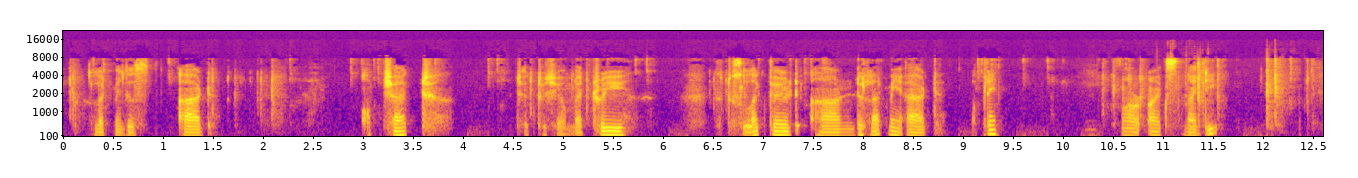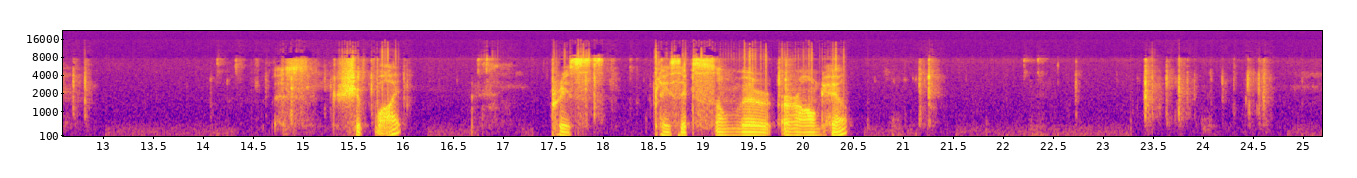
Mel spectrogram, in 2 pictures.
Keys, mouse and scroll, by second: 0.8 middle drag, 2.9 click, 3.2-4.3 drag, 5.1 shift+s, 6.6 shift+a, 9.6-9.9 middle drag, 10.4 r, 12.7 s, 14.8 g, 17.8 KP_1, 18.6-19.1 shift+middle drag, 19.7 g, 23.7 g.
